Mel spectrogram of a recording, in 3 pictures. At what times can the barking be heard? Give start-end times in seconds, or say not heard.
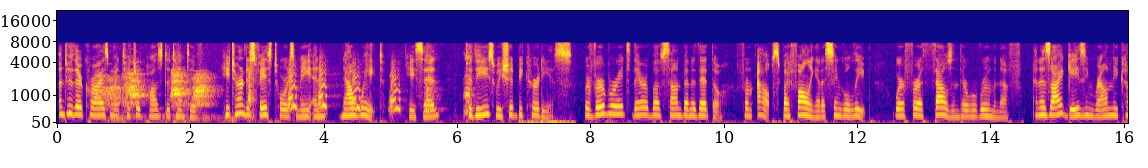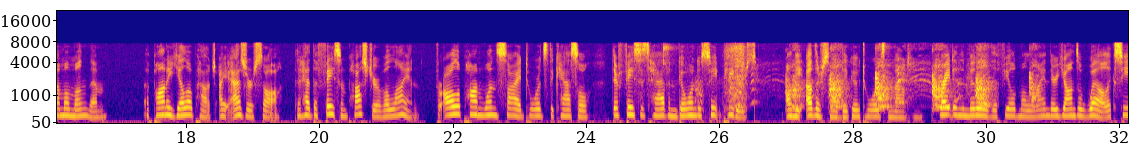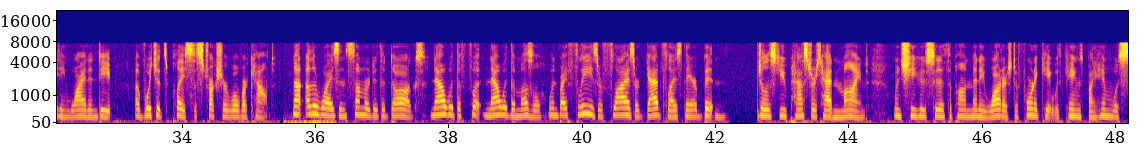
0.6-6.3, 25.6-30.9.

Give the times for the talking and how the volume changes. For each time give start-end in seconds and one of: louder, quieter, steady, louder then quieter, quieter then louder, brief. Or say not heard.
0.0-48.1 steady.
